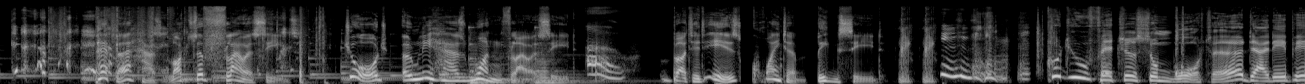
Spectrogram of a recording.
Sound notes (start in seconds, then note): 0.1 giggles; 8.9 oinks and giggles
